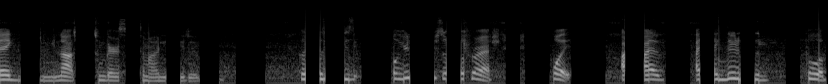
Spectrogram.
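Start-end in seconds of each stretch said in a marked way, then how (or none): none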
